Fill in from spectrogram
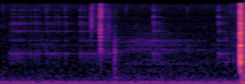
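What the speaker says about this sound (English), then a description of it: "So if you can hear that, that is my hole puncher." A hole punch squeaks and clicks as it punches paper, giving a faint short click and then one louder sharp snap at the end, with a low steady hum underneath.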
